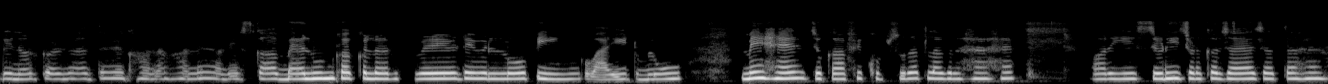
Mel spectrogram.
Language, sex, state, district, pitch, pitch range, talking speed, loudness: Hindi, female, Bihar, Gaya, 260 Hz, 255-270 Hz, 140 wpm, -16 LUFS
